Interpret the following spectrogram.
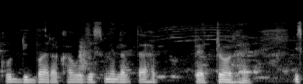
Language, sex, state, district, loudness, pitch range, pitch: Hindi, male, Bihar, Jamui, -20 LUFS, 110-115 Hz, 115 Hz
